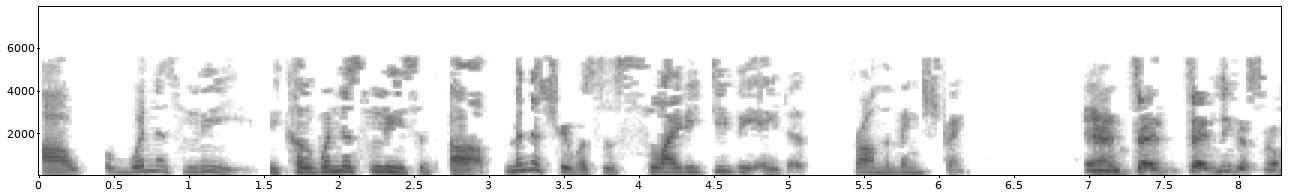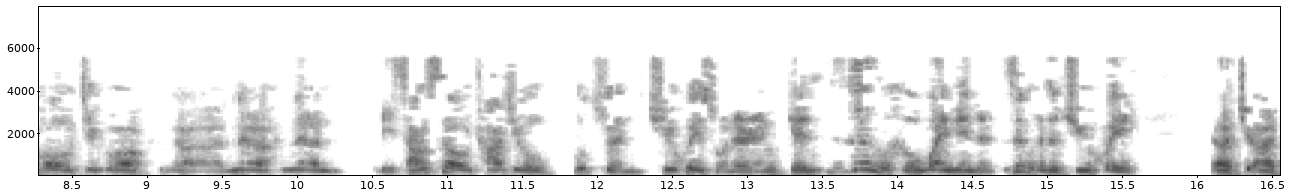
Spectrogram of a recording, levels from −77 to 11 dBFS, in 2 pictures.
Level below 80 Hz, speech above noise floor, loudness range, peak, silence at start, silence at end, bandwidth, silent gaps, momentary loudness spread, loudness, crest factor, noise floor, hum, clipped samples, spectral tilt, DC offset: -64 dBFS; over 66 dB; 4 LU; -6 dBFS; 0 s; 0 s; 5.8 kHz; none; 11 LU; -25 LUFS; 18 dB; under -90 dBFS; none; under 0.1%; -9 dB/octave; under 0.1%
